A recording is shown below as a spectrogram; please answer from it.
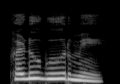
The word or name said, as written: ಕಡುಗೂರ್ಮೆ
